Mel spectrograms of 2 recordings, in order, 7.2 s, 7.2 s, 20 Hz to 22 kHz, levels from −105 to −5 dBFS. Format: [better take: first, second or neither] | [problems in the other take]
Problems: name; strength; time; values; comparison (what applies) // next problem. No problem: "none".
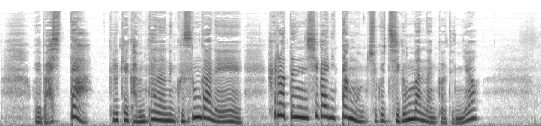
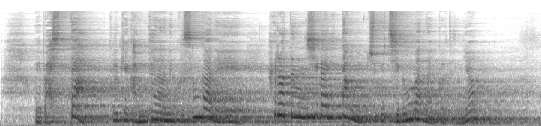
first | room echo; noticeable; dies away in 2.3 s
